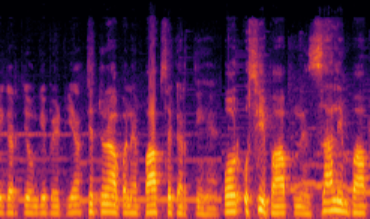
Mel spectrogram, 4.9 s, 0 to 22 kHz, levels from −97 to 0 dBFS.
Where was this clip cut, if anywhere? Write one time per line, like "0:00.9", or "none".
none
